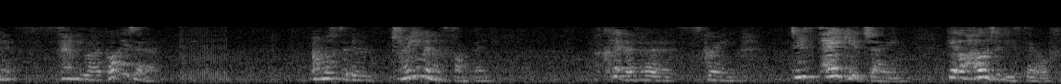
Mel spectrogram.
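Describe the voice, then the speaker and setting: Woman performer as scared young woman in horror audio play, highish voice, anxious self-talk, noisy room. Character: frightened young woman alone in the dark. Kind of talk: audio horror drama acting. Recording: echoey, distant, muffled, noisy room recording.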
